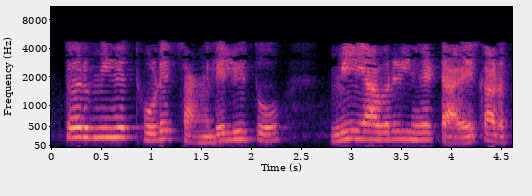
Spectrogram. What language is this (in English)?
Marathi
